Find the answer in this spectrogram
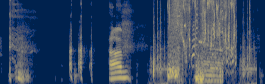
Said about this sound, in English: I'm sorry for burping right into the microphone there.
